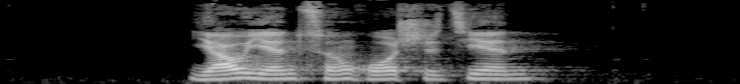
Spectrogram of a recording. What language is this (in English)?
Chinese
